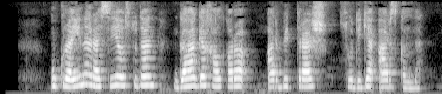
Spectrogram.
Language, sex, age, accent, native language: Uzbek, female, 18-24, Namangan, Uzbek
